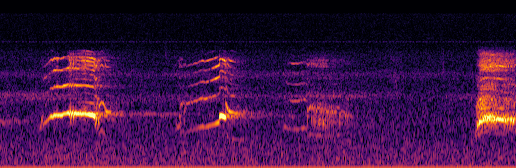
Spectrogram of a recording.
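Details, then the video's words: Fox calling outside, likely during mating: a series of four rasping, wavering screams about two seconds apart, each harsh and rising slightly before breaking off, the last one loud and abrupt. "Weird animal noises from outside.. (Update: it's a fox)"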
